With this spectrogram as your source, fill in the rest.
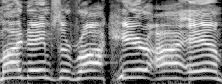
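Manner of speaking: mock yelling, man's voice. Retelling a man showing off to a crowd, imitating someone yelling. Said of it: "and he starts yelling it out".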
